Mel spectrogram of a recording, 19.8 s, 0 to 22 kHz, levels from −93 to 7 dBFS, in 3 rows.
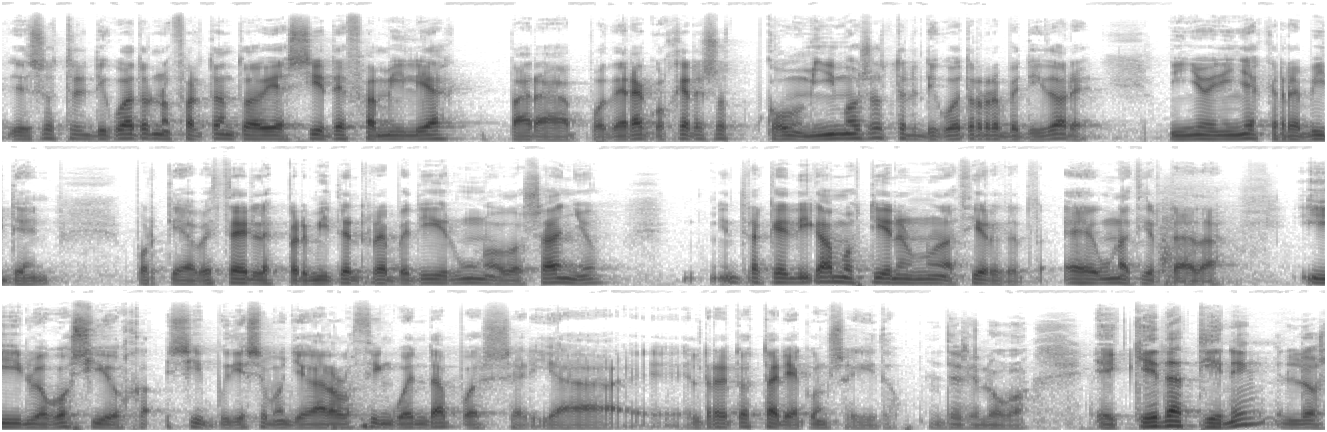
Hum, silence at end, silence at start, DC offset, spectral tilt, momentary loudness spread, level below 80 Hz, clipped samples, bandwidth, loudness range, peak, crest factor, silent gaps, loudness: none; 0 s; 0 s; under 0.1%; -5.5 dB/octave; 12 LU; -52 dBFS; under 0.1%; over 20 kHz; 3 LU; -2 dBFS; 22 dB; none; -25 LUFS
